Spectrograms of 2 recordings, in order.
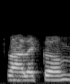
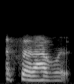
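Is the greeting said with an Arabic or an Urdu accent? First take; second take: Urdu; Arabic. First: The greeting has an Urdu-accented pronunciation. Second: The greeting has a pure Arabic pronunciation. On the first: "Mine is with the Urdu slant. So I say salaikum" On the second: "you guys say assalamu"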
